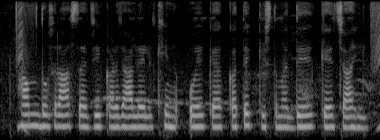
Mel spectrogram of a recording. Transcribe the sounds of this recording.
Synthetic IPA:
ɦəmd̪osɾasə̃d͡ʒekəɾd͡ʒalelkʰinoekekət̪ekːist̪med̪eket͡ʃaɦi

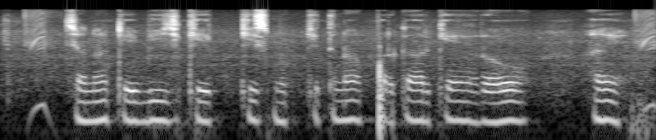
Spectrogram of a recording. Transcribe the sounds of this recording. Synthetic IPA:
t͡ʃənakebiːd͡ʒkʰe | kɪsmkɪt̪napɾəkaːɾkʰeɾəɦo | hɛː

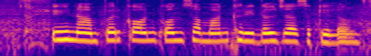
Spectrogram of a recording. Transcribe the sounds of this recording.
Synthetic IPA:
ɪnaːmpəɾkɔːnkɔːnsaːmaːnkʰəɾiːd̪əld͡ʒaːsəkeːla̰ː

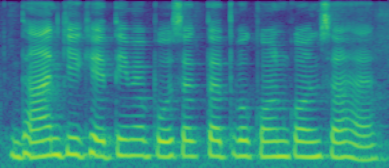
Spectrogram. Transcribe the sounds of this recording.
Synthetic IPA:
d̪ʱjaːnkikʰeːt̪imẽpoːsək̚t̪ɐt̪ʋokɔːnkɔːnsaɦɛː

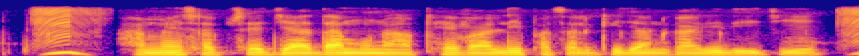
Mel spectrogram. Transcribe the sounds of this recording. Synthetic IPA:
hɐmẽsɐbsezjaːd̪amʊnaːpʰeʋaːlipʰɐsəlkid͡ʒaːnkaːɾid̪iːd͡ʒieː

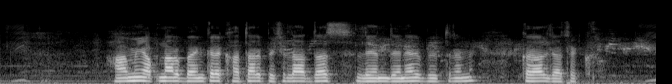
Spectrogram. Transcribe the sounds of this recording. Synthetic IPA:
haːmiəpnaːɾobɛ̃ːŋkɾekʰaːt̪əɾpɪt͡ʃʰlad̪əsleːnd̪eːneɾbʱɪt̪ɾən | kəɾaːld͡ʒaːt͡ʃək

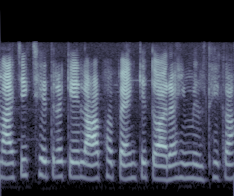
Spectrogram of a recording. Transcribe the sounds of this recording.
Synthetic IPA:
maːt͡ʃɪk̚t͡ʃʃʰeːt̪ɾəkelaːbʰɐpɛ̃ːŋkːed̪ɔːɾaɦimɪlt̪ʰeːkaː

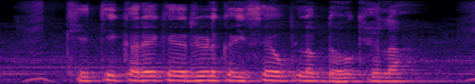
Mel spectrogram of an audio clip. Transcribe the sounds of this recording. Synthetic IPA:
kʰeːt̪ikəɾekeɾɪɽkəiseʊpləb̚d̪ʱɦokʰeːlaː

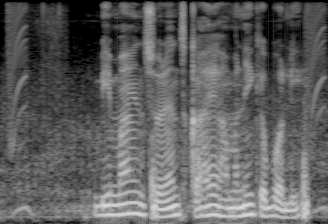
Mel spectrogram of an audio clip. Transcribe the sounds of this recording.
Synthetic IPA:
biːmaːɪnsuːɾenskaːɦeɦəmnikeboːliː

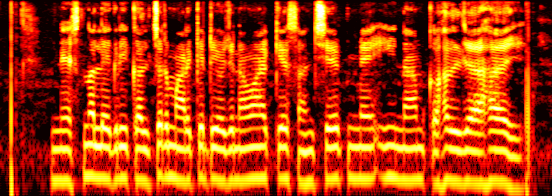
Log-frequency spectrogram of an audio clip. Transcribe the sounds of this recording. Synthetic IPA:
neːʃnəleɡɾikəlt͡ʃəɾmaːɾkeːʈjoːd͡ʒnaːʋãkesə̃ŋʃeːpmẽʔinaːmkəɦəld͡ʒaːɦɛe

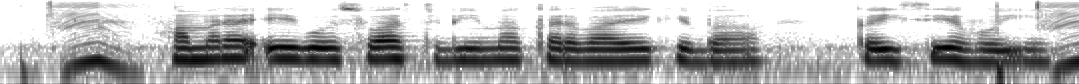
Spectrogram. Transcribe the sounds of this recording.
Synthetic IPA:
hɐmɾaʔeːkoswaːst̪ʰjbiːmakɐɾʋaːekebaːd | kɐiseɦoːiː

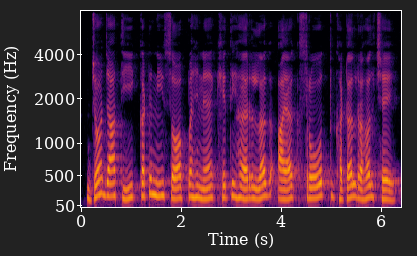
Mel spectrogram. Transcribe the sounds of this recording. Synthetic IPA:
d͡ʒɔːd͡ʒaːt̪ikəʈnisɔ̃pəɦɪnɛkʰeːt̪iɦəɾləɡaːjəksɾoːt̪ɡʱəʈəlɾəɦəlt͡ʃʰe

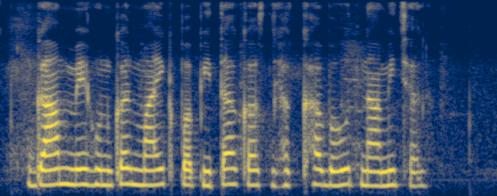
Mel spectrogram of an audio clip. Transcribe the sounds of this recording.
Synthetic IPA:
ɡaːmːẽɦʊnkəɾmaːɪkpəpit̪akəsd͡ʒʱəkʰːabəɦʊt̪naːmit͡ʃəl

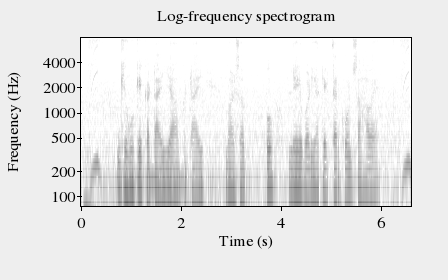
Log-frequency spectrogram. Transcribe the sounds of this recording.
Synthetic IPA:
ɡʱjũːɦũkekɐʈaːijakɐʈaːi | bʱəɾsəb | ko | leːbɐɽ̤ijaʈeːk̚ʈəɾkoːnsaɦaʋɛː

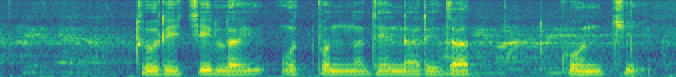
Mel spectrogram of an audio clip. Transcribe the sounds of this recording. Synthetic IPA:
t̪uɾit͡ɕiləjṵt̪̚pənːəd̪ʱenaɾid͡zat̪kont͡ɕi

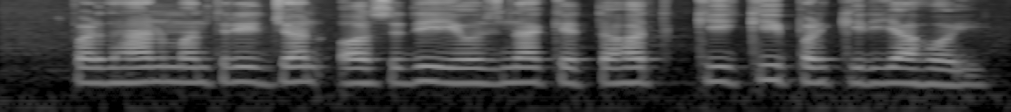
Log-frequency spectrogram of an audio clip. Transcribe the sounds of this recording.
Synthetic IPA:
pɾəd̪ʱanmənt̪ɾid͡ʒənəsd̪ʱijod͡ʒnaket̪əɦət̪kikipɾəkɾijaɦoj

